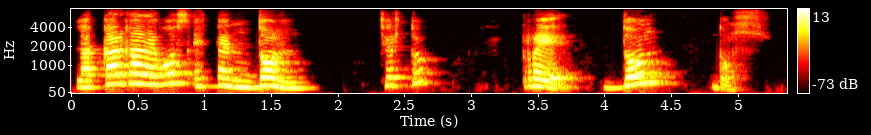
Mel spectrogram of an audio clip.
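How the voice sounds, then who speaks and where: A woman's voice: high-pitched, expressive, measured pace, pushed and bright. A woman teacher giving an online class, explaining patiently step by step and often checking that her students follow. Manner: patient, explains step by step and checks understanding with frequent tag questions. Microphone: computer mic on a video call. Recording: dull lo-fi video call audio.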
